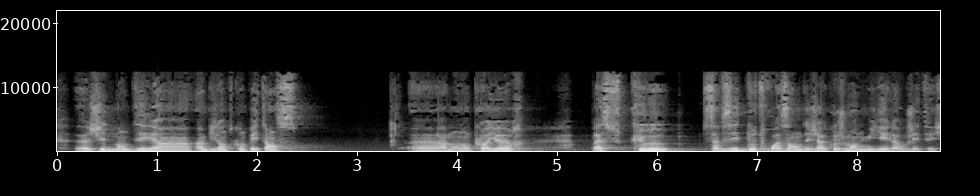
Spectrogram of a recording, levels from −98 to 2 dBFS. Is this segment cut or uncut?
uncut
